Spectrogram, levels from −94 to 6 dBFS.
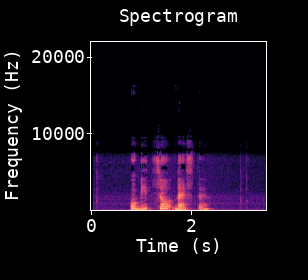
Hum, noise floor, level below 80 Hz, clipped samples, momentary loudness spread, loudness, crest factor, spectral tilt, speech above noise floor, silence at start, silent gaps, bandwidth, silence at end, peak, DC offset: none; -57 dBFS; -64 dBFS; under 0.1%; 12 LU; -19 LUFS; 18 dB; -5.5 dB/octave; 39 dB; 0.8 s; none; 7.8 kHz; 1.15 s; -2 dBFS; under 0.1%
